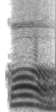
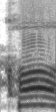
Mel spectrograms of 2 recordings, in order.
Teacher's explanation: अल्प प्राण यानी होता है जिसको बोलने में कम हवा निकले मुंह से और महा प्राण में जिसको बोलने में ज्यादा हवा निकले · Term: अल्प प्राण और महाप्राण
